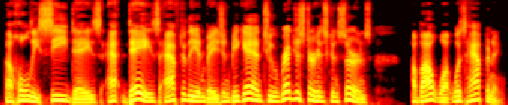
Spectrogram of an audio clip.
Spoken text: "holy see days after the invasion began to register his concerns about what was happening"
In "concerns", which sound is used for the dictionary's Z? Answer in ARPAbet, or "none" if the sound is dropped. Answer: Z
